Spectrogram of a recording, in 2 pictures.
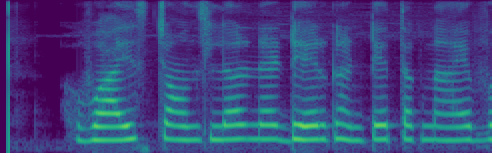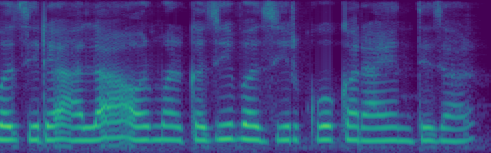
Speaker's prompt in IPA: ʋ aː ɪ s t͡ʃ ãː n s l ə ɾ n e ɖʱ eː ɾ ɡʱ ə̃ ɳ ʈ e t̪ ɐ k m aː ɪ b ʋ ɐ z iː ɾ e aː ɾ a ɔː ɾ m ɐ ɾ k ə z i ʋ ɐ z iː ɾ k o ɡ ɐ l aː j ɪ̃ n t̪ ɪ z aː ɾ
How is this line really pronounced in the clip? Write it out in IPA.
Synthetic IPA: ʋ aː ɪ s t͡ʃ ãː n s l ə ɾ n e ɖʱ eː ɾ ɡʱ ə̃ ɳ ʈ e t̪ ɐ k n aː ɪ b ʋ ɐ z iː ɾ e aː l a ɔː ɾ m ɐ ɾ k ə z i ʋ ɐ z iː ɾ k o k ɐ ɾ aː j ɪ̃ n t̪ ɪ z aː ɾ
